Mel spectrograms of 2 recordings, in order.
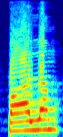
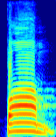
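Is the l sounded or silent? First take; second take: sounded; silent. First: An l sound is heard before the m. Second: No l sound is heard before the m. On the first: The speaker calls it wrong. "नहीं" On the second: The speaker calls it right. "इस सब में एल चुप"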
